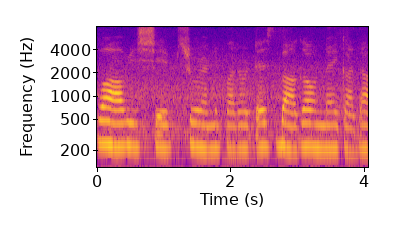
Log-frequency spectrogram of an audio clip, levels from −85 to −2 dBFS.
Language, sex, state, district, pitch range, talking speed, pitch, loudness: Telugu, female, Andhra Pradesh, Chittoor, 205-225 Hz, 105 wpm, 210 Hz, -19 LUFS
